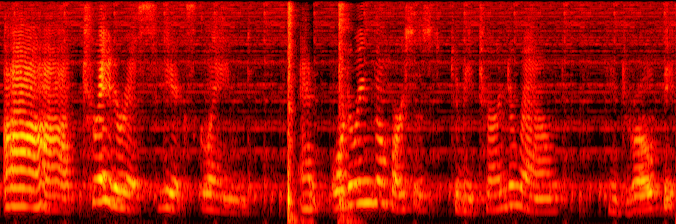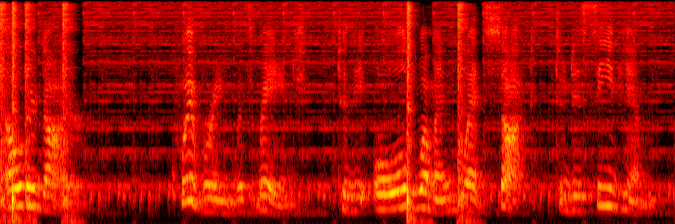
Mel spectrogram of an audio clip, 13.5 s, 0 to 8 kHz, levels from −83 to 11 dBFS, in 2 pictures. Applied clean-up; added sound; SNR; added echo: none; Hi-hat; 8 dB; reverberation time 0.2 s.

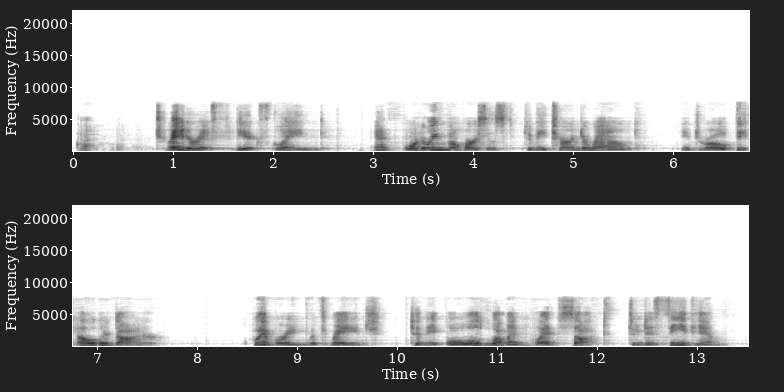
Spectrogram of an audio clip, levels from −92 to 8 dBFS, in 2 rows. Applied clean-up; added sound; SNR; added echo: neural mask model DeepFilterNet 3.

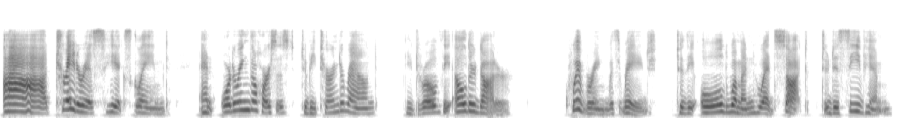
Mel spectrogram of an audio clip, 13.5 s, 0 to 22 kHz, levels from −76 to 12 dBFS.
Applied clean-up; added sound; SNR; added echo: none; none; none; none.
